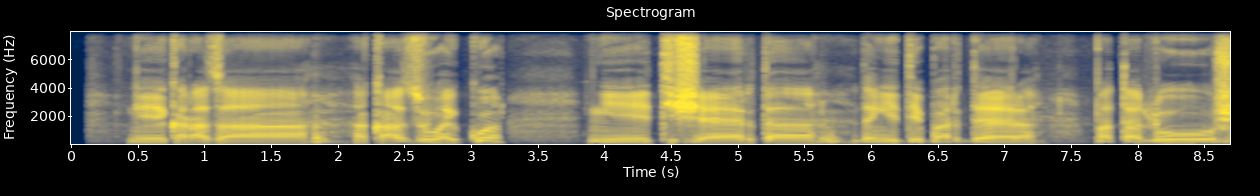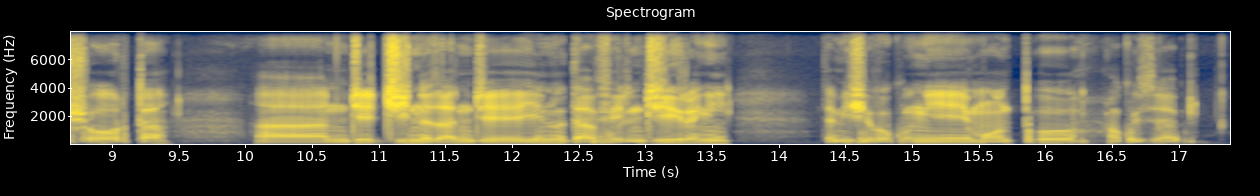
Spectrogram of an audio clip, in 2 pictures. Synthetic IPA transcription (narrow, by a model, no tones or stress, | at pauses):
ŋekaɾazə | akazuajkuəŋet̪iʃeɾt̪əd̪aŋid̪ebaɾd̪eɾəpat̪aluʃɔɾt̪ə | nɳɖ͡ʐed͡ʒinəzaniɳɖ͡ʐeinud̪aveliɳɖ͡ʐiɾaŋi | d̪̥amiʃavokuəŋemɔnt̪oakuizabi̥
